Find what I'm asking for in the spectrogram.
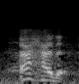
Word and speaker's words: أحد: اذا هنا الدال ساكنة مش مشددة. الحد يبقى الحدة. انما قل هو الله احد سبحانه وتعالى. قل هو الله احد. يبقى قل هو الله احد احد احد.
